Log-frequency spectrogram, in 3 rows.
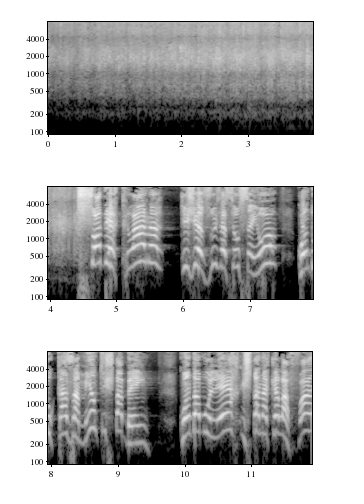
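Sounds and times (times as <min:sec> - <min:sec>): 
audience applause: 0:00.0 - 0:04.6
speech: 0:04.5 - 0:11.9.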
